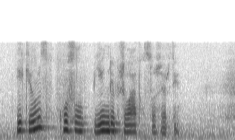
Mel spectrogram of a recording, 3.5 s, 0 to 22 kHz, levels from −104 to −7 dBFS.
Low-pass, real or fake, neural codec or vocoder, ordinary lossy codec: 7.2 kHz; real; none; none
